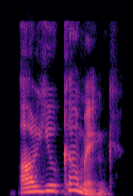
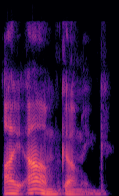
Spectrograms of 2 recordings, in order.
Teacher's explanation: Rising intonation for yes no question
